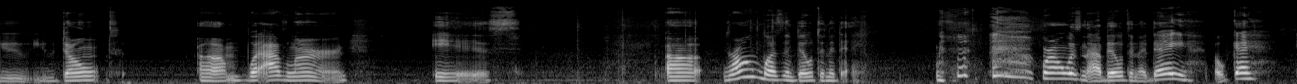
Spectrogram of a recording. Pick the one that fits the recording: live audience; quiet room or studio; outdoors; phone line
outdoors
